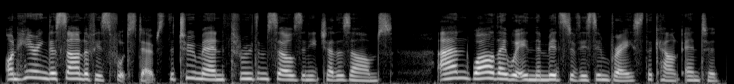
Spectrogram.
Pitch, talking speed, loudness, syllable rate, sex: 225 Hz, 235 wpm, -17 LUFS, 6.0 syllables/s, female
